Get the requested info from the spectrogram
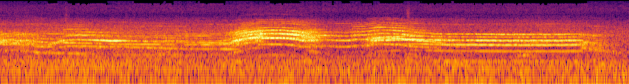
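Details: Fighting cats trading cries that grow pitiful after the quarrel: sustained, quavering caterwauls with rich harmonics, swelling to a louder arched wail midway, then holding a long wavering tone over faint background hum.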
